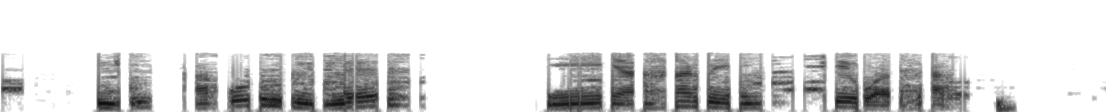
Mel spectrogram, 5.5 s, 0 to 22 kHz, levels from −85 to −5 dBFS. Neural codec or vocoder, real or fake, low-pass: none; real; 3.6 kHz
